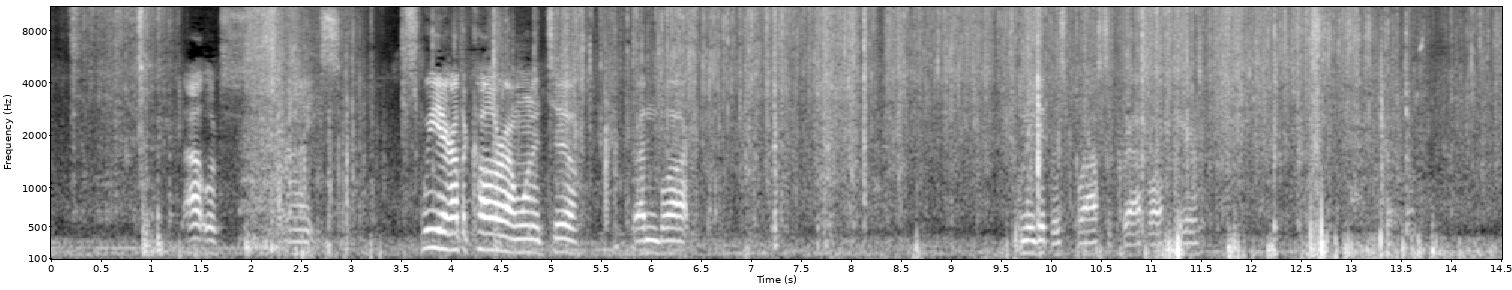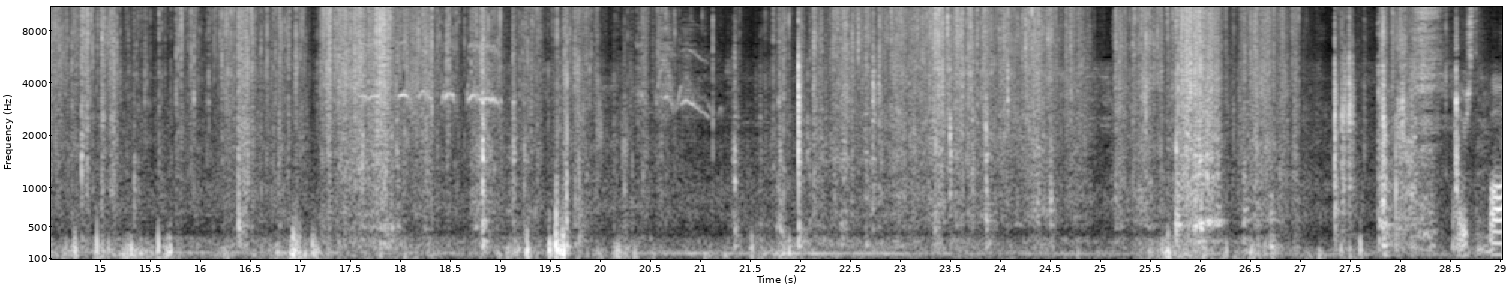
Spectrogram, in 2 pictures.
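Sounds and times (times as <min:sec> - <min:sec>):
plastic bag crinkling: 0:02.1 - 0:27.1.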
